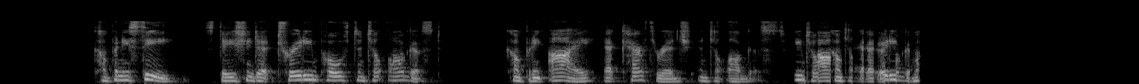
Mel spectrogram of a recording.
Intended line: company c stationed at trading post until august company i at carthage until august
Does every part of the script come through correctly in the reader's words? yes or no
no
